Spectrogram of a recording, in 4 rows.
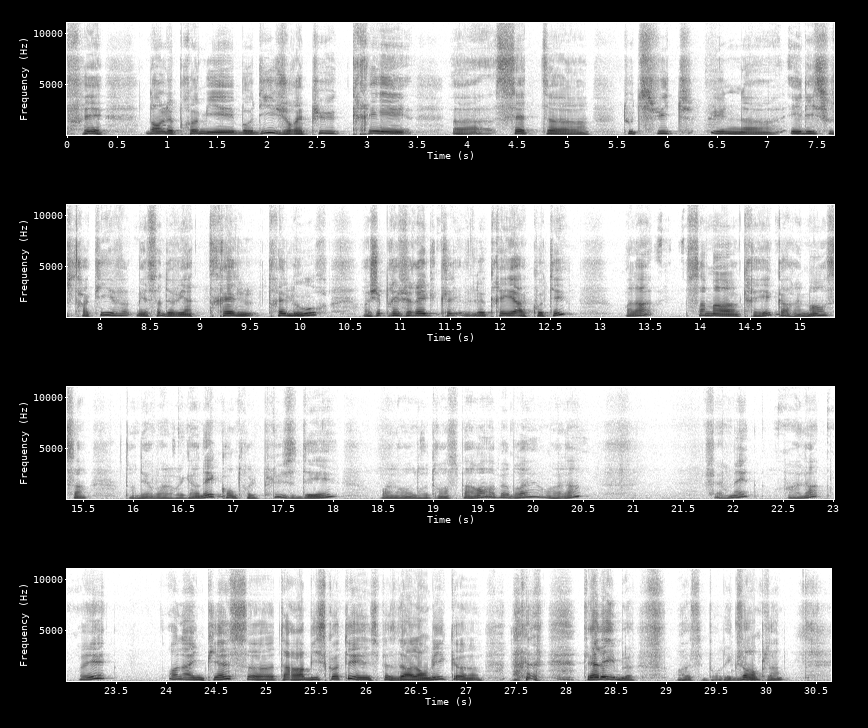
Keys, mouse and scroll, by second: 1.0 scroll up 2, 12.3-15.8 drag, 16.1 click, 17.2 ctrl+d, 18.7-20.3 drag, 20.8 click, 21.8 click, 22.5 click, 22.9-28.5 drag, 28.6 right click, 29.6 click.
